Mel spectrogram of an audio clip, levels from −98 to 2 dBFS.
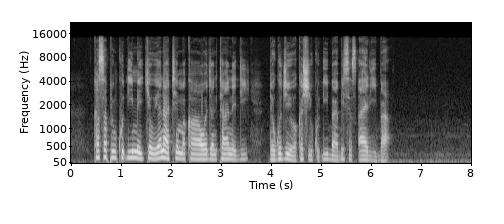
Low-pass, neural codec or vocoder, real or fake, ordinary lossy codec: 14.4 kHz; none; real; none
